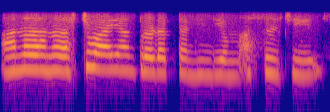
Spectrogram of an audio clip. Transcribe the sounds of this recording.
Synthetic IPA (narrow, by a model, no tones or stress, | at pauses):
ɦɐnɐd̪ɦɐnɐd̪ɐst͡ʃuʋaːɾjaːnpɾoːɖɐk̚ʈɐnɦind̪ijɐmɐ̰sult͡ʃiː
